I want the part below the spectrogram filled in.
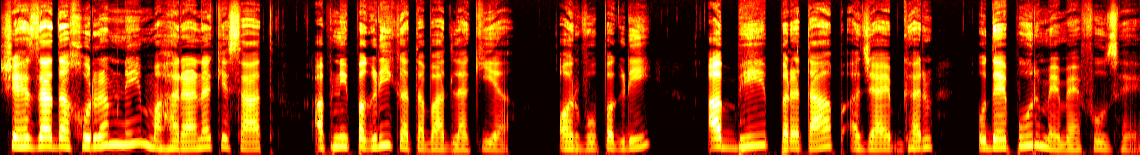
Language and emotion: Urdu, neutral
